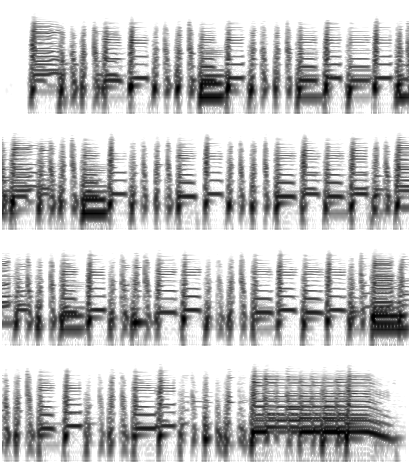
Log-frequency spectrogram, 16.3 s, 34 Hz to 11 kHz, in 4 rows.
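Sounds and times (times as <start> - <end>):
clean middle Gibson tone: 0.3 - 16.2.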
